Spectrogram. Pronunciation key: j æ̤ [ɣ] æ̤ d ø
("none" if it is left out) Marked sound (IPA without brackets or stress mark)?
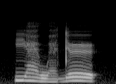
w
